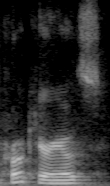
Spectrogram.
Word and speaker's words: prokaryotes: here we're looking at prokaryotes very very more specific right prokaryotes again no nucleus pro rhymes with no right so no nucleus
